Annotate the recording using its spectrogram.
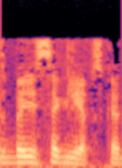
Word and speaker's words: Борисоглебска: Сергей из Борисоглебска.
